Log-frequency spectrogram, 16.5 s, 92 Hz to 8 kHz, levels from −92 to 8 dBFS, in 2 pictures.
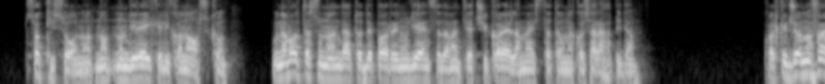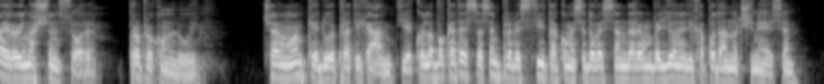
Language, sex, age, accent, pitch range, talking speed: Italian, male, 40-59, native, 110-135 Hz, 195 wpm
